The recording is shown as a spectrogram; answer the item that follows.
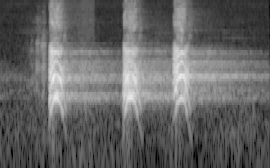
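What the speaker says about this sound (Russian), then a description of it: "Ну, лает." A hunting dog barks at a marten up a large aspen in the forest: three loud, close barks spaced about a second apart, with quiet woods between them.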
